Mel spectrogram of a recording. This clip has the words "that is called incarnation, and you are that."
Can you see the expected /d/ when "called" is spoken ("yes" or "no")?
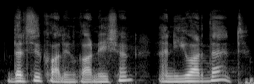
no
